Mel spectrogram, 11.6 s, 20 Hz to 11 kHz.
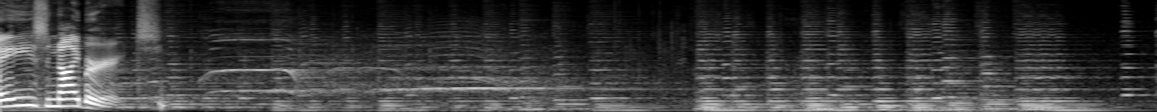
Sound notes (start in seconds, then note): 2.1 audience cheering; 2.6 instrumental music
